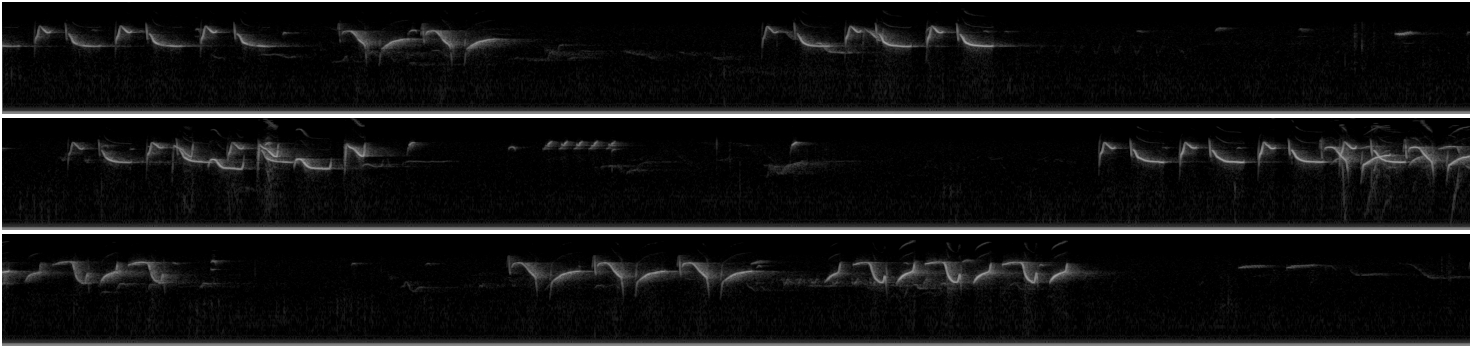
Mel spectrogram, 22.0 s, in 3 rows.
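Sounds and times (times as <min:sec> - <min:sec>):
coal tits giving high-pitched calls on a territorial boundary: 0:00.0 - 0:11.7, 0:12.3 - 0:20.2.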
